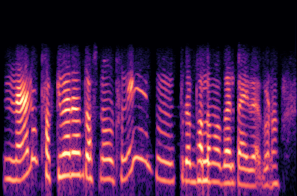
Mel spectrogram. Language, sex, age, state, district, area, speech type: Odia, female, 18-30, Odisha, Kendujhar, urban, conversation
